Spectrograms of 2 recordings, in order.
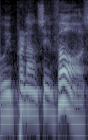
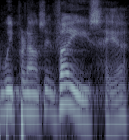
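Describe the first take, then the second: First: Vase is said with a British pronunciation. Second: Vase is said with an American pronunciation. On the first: "No, no, we pronounce it vase"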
